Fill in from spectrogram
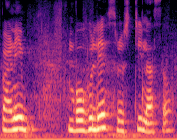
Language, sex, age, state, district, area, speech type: Odia, female, 18-30, Odisha, Balangir, urban, spontaneous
